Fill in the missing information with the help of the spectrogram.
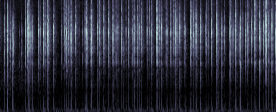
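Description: A medium orange-capped plastic One A Day gummy vitamin bottle, hollow and partly full of gummies, is held in both hands and tapped and scratched with long acrylic nails. Some shaking adds a rattle of the gummies inside. The result is a dense run of quick, dry, bright clicks and ticks with almost no low end.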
